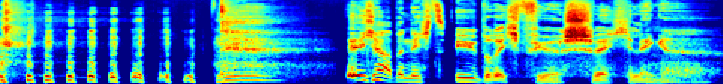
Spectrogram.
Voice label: loading, de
